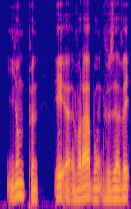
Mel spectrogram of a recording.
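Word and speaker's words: 四分: mais s on va pas dire yon fun mais yonp et voilà bon vous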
